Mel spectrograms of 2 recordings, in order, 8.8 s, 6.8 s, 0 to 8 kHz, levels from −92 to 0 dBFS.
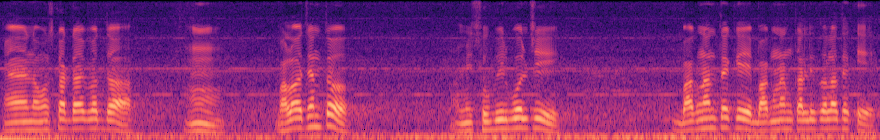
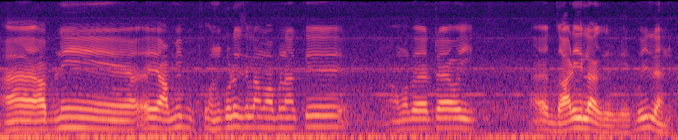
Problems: constant background noise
